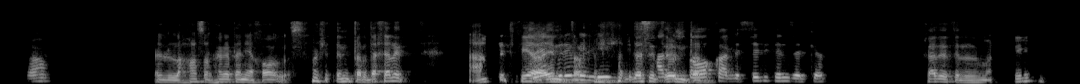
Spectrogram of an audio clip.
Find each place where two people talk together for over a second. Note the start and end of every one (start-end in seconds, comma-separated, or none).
5.2-7.1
